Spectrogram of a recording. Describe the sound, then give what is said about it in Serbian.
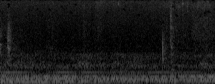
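A car engine rumbles at night as the car pulls up, a steady low drone that holds evenly through the whole clip. “Jedne noći zaustaviše se kola.”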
